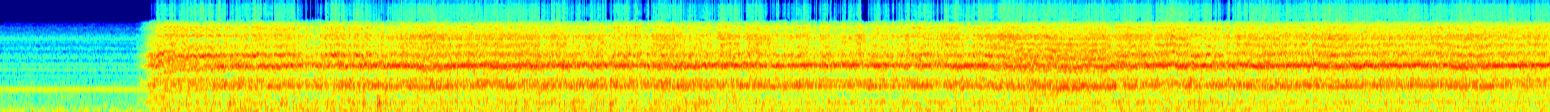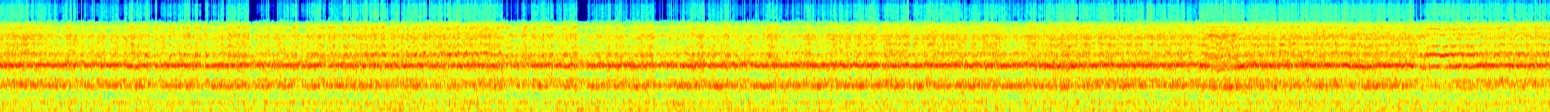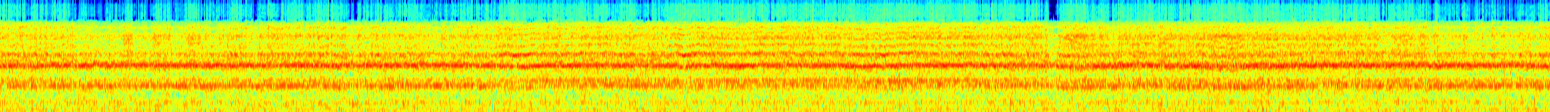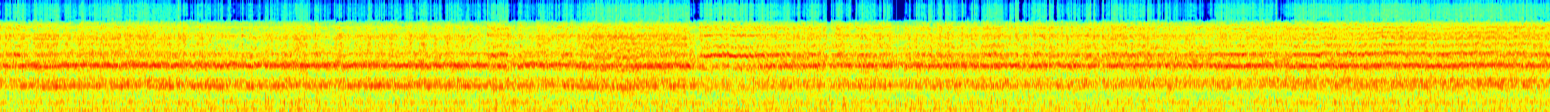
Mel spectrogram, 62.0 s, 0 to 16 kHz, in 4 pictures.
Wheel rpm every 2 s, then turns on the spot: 70, 230, 230, 230, 230, 220, 230, 230, 240, 230, 230, 230, 230, 230, 230, 230, 230, 230, 230, 230, 230, 230, 240, 230, 230, 230, 220, 230, 230, 230, 230.
none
